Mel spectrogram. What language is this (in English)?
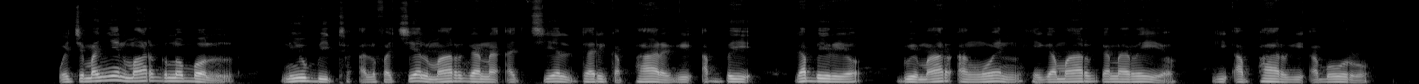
Luo (Kenya and Tanzania)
